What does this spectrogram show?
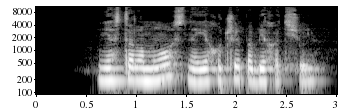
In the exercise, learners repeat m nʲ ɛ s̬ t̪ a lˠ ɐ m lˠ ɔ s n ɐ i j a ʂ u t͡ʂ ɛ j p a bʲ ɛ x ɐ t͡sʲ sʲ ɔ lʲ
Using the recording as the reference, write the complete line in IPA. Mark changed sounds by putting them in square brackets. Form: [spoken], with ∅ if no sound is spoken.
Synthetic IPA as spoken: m nʲ ɛ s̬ t̪ a lˠ ɐ m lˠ ɔ s n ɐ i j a [x] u t͡ʂ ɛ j p a bʲ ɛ x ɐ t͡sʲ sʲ [u] lʲ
